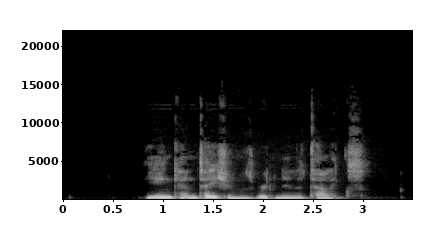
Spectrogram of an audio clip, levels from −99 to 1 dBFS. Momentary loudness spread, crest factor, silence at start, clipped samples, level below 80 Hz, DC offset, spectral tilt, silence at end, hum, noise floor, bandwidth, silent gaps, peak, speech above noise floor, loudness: 14 LU; 16 dB; 0.85 s; under 0.1%; -66 dBFS; under 0.1%; -6.5 dB/octave; 0.5 s; none; under -90 dBFS; 9.6 kHz; none; -12 dBFS; over 63 dB; -28 LUFS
